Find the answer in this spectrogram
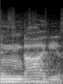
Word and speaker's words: Umgadi: Umgadi, that's how you say it.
